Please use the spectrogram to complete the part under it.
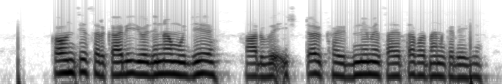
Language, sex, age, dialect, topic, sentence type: Hindi, male, 25-30, Awadhi Bundeli, agriculture, question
